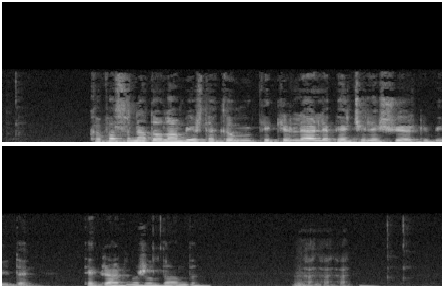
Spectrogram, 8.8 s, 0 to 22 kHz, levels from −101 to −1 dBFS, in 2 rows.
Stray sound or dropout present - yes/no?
yes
